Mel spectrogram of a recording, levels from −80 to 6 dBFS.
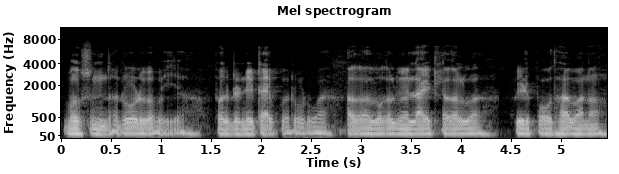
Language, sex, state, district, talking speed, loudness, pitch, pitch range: Hindi, male, Uttar Pradesh, Varanasi, 185 wpm, -19 LUFS, 95 Hz, 90-110 Hz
